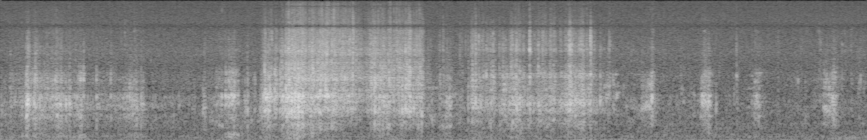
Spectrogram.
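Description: Plastic snack bag of Cheetos crinkling as it is tipped up and handled, with a louder stretch of crinkling about three seconds in and scattered small crackles after.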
